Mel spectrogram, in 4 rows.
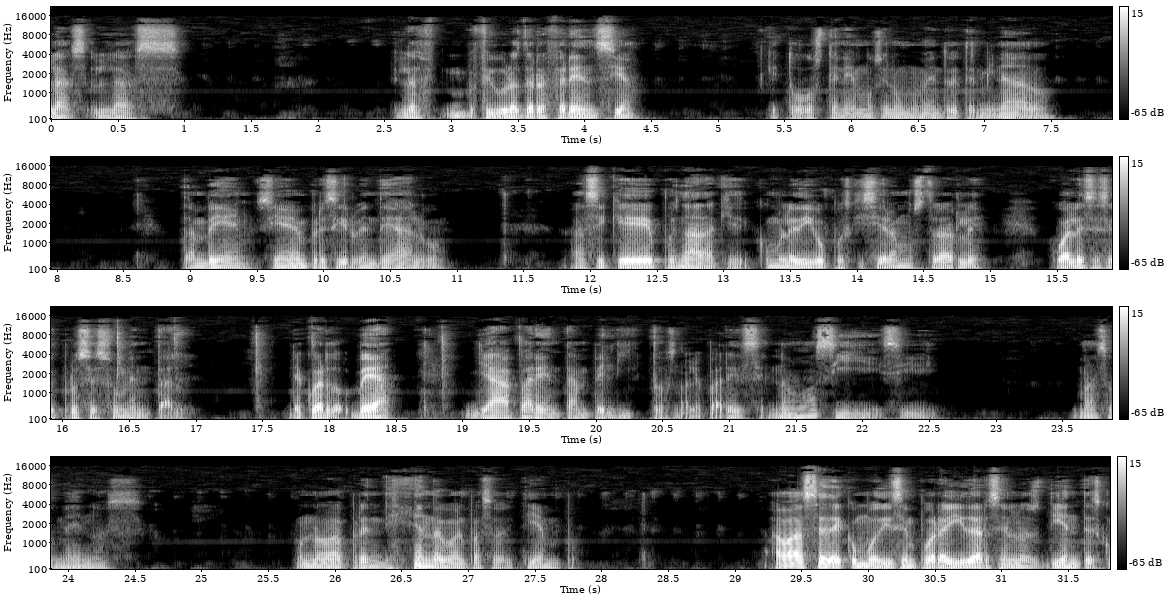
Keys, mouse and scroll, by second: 13.0-17.1 drag, 17.2 click, 18.1 shift+middle click, 19.2-20.3 shift+middle drag, 20.7 shift+middle click, 21.9 middle click, 24.3-31.7 drag.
